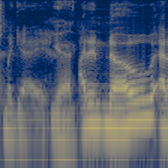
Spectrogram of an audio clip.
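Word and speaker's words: Del Maguey: Listen, I'm all about trying to pronounce things as correct as possible because I got flamed for how I said Del Maguire. Oh my God. It's McGay.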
